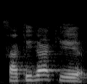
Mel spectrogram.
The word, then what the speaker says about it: Sakigake: Sakigake, or in Japanese pronunciation, Sakigake, literally means top runner, or something like that.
